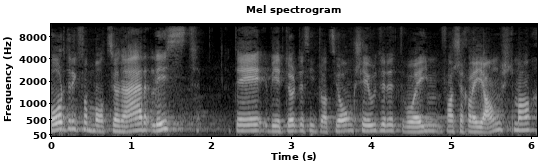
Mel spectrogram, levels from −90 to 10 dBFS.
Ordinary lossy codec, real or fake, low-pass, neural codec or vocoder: AAC, 48 kbps; real; 10.8 kHz; none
